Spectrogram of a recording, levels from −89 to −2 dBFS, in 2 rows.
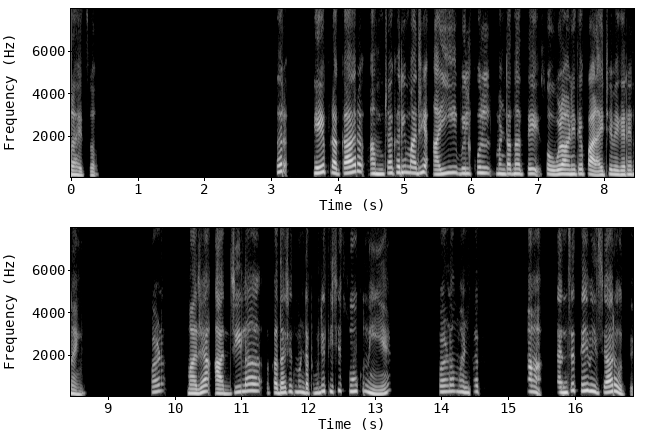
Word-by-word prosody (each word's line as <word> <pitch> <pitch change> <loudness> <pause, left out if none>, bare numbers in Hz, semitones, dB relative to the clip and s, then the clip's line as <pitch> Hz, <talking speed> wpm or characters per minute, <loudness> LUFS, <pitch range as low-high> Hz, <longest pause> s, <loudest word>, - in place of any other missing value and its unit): राहायचं. 170 -3 0 2.7
तर 325 +2 +1 0.4
हे 260 +4 +6
प्रकार 265 +5 +3
आमच्या 225 +2 +2
घरी, 285 0 +2
माझी 270 -1 +1
आई 235 +7 +1
बिलकुल 240 +3 -1
म्हणतात 225 0 +1
ना, 230 0 +3
ते 225 -2 +1
सोवळं 210 0 +2
आणि 210 0 +4
ते 220 - 0
पाळायचे 185 0 +2
वगैरे 190 0 +1
नाही. 175 -5 0 1.0
पण 270 +4 -4
अ, 320 - -20 0.3
माझ्या 205 +8 +3 0.2
आजीला 255 - -1 0.3
कदाचित 240 +5 0
म्हणतात, 225 -5 -1
म्हणजे 225 +7 0
तिची 280 +2 -5
चूक 300 -1 -3
नाहीये, 195 -6 +1 0.8
पण 275 +1 -2
म्हणतात 275 -2 -3 0.7
हां, 270 -5 +2 0.3
त्यांचे 240 +6 +2
ते 315 +1 +3
विचार 265 -1 +2
होते. 160 - -2
235 Hz, 125 wpm, -24 LUFS, 210-280 Hz, 2.7 s, हे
